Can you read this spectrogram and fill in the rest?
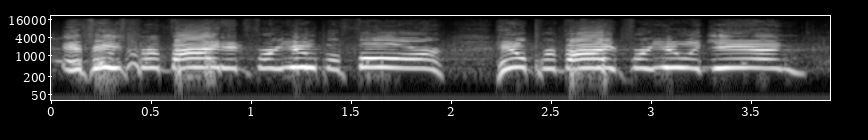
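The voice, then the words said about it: Screaming, loud preaching. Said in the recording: “I'm sorry if I'm screaming”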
